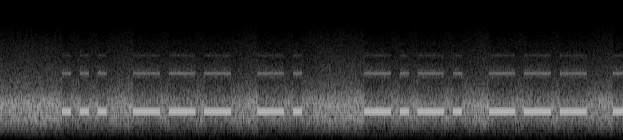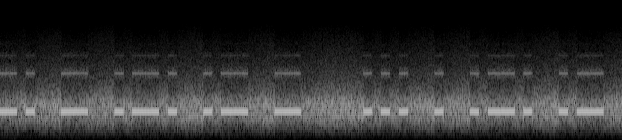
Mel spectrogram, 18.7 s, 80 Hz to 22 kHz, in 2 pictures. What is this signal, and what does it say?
Morse code, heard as a keyed tone, machine-sent, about 9 wpm, 880 Hz, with radio static and a narrow filter. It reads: SON CONTRAT SERA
